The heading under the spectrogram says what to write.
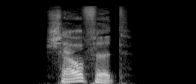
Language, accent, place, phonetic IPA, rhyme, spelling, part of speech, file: German, Germany, Berlin, [ˈʃɛʁfət], -ɛʁfət, schärfet, verb, De-schärfet.ogg
- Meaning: second-person plural subjunctive I of schärfen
